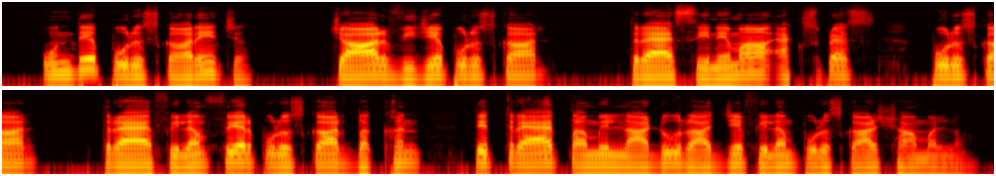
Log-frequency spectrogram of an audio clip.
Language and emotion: Dogri, neutral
